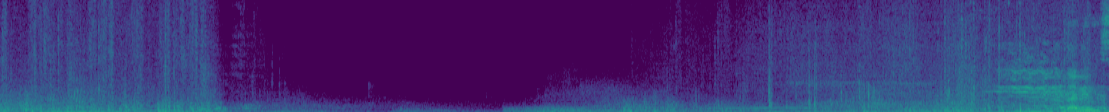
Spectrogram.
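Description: Rhythmic hoofbeats of a galloping horse in Ghost of Tsushima with a whinny, loud at first, fading briefly, then returning with more clip-clop and ambient game sounds.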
